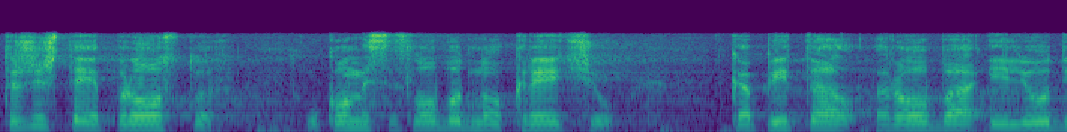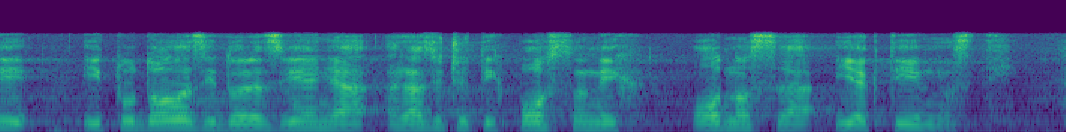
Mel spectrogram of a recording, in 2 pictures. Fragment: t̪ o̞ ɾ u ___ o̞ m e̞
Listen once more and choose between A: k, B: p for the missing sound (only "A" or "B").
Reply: A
